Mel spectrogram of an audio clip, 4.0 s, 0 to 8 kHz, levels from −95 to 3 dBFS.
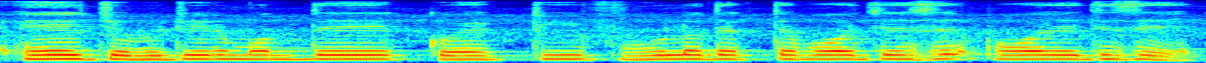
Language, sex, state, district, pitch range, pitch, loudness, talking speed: Bengali, male, Assam, Hailakandi, 185-195 Hz, 195 Hz, -15 LUFS, 150 wpm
